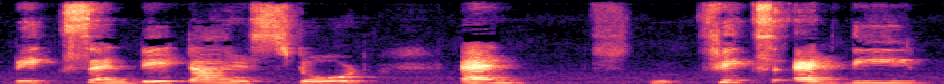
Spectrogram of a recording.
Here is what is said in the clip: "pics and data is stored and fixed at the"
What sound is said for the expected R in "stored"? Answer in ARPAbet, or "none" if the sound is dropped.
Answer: L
